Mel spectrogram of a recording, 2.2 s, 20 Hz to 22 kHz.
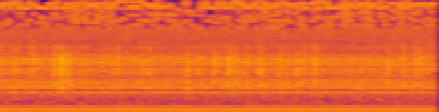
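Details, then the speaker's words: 1935 Rogers Model 7R622 tube radio after replacing last capacitors: constant low droning hum with steady buzz and no programme audible, owner plans to recheck the power supply; loud mains hum. "it's still a terrible hum in this radio listen to that that's a bent bench bench shaker"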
